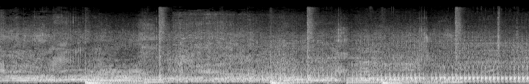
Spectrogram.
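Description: A dirt bike engine revs loudly up and down, close by.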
